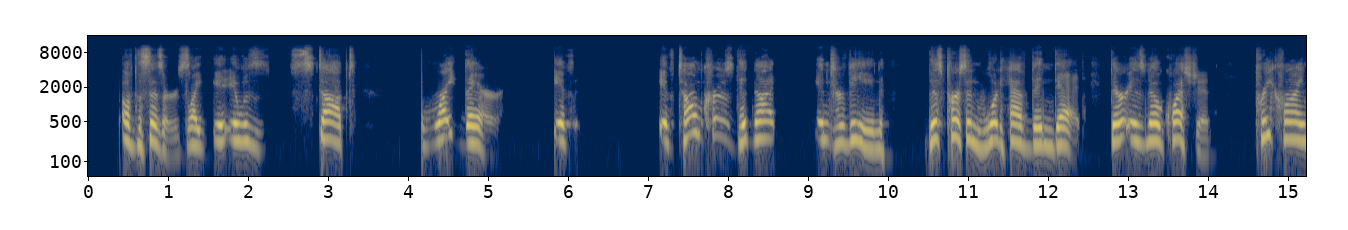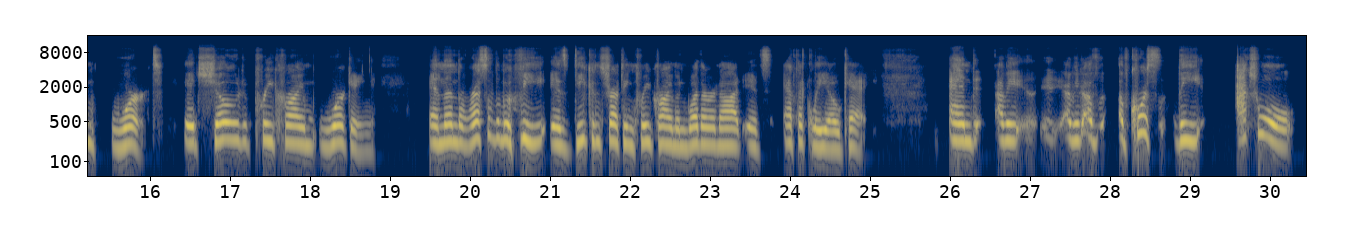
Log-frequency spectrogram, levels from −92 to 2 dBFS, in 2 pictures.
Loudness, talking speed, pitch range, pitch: -22 LUFS, 120 wpm, 200-245 Hz, 225 Hz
